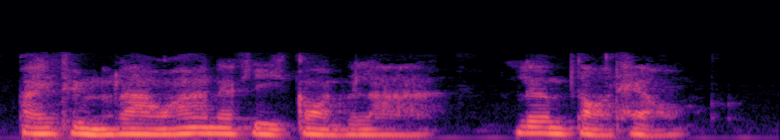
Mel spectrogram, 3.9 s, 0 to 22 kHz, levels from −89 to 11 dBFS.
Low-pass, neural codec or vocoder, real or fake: 5.4 kHz; none; real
